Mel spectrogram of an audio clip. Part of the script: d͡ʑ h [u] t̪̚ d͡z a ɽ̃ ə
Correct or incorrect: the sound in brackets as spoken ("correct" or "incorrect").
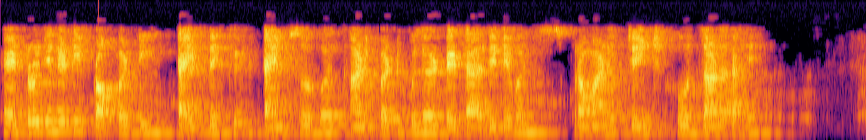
incorrect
